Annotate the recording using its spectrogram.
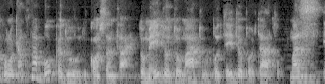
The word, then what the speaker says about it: Constantine: O, o Constantine ele vira e fala assim: não, não é Constantine, é Constantine.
